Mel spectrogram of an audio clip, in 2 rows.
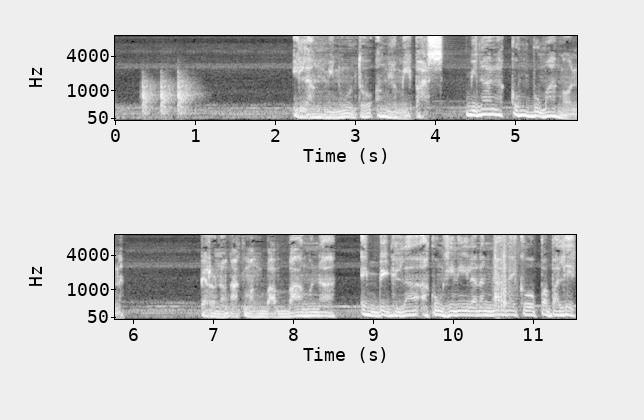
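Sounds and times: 
knocks on a door: 0.3s - 1.2s
speech: 3.0s - 6.0s, 6.8s - 11.5s.

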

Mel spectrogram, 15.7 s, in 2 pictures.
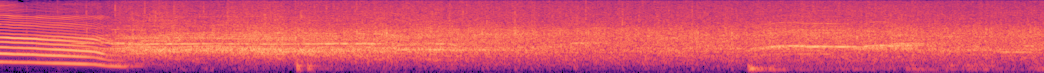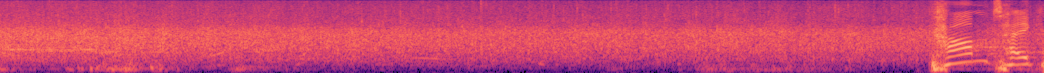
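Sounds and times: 
high whoops from a Christchurch audience: 0.0s - 11.3s
Christchurch audience clapping at a live feminist comedy event: 0.0s - 15.6s
speech: 15.0s - 15.6s.

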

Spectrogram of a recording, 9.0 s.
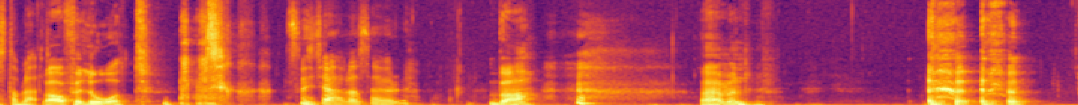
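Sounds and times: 
speech: 0.0s - 1.8s, 2.5s - 5.1s, 5.8s - 6.5s, 7.7s - 8.6s
harsh hoarse coughing from someone with a heavy cold: 7.7s - 8.7s.

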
